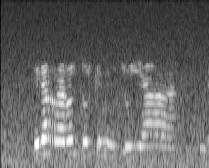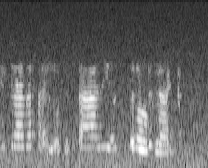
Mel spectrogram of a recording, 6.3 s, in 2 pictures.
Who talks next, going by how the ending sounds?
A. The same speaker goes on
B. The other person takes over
A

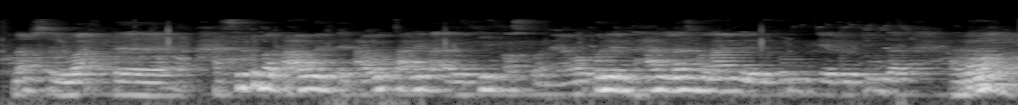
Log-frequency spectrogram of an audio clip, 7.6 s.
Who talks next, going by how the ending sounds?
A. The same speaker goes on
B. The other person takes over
A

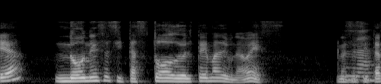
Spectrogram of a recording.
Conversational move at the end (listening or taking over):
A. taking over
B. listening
B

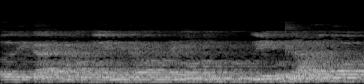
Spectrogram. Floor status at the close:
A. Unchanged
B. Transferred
A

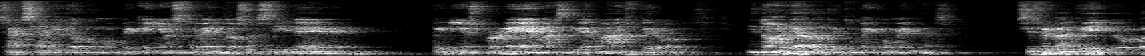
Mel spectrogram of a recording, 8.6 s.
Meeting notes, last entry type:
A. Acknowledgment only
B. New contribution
A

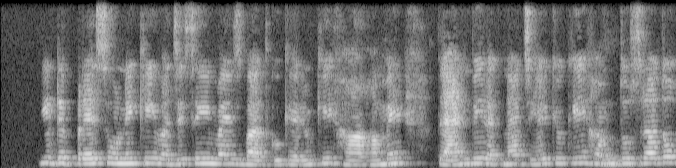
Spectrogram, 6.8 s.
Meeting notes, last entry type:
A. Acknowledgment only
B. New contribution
A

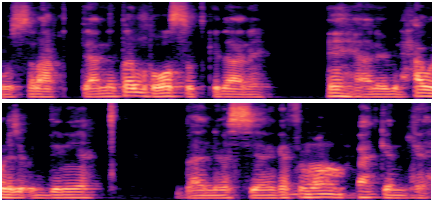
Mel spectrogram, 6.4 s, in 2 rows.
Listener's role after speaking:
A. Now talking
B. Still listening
B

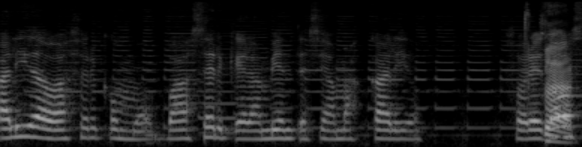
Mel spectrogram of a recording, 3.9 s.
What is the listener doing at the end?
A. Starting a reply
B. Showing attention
B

